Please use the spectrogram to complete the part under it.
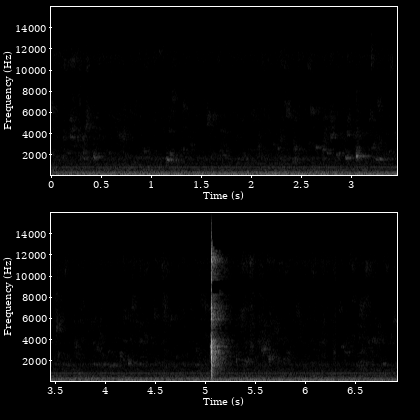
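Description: An aquarium's pump hums steadily.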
